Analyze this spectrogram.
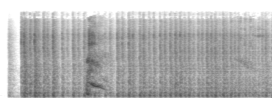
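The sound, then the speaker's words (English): A drum roll starts abruptly and runs as a rapid, even stream of many quick hits, with a brief swooping sound near its start and steady loudness afterward. “I'm waiting for the drum roll.”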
